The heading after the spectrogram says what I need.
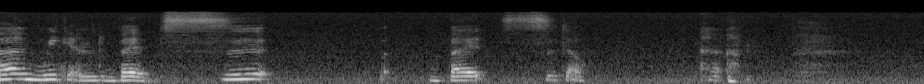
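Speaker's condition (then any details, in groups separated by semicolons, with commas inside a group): Cerebral palsy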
